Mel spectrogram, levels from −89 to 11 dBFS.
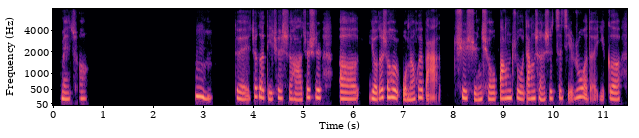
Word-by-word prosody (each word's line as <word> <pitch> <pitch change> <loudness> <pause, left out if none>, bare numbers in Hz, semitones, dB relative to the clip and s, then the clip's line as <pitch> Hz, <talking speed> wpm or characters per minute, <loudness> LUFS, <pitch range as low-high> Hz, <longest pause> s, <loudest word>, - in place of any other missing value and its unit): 没 200 -3 +1
错。 215 +1 -8 2.1
嗯。 245 -6 +4 0.4
对， 205 -5 0
这 275 -2 -1
个 260 -3 +3
的 200 -4 -3
确 225 +3 -1
是 225 -1 -4
哈， 185 -3 -1
就 250 +6 0
是， 245 -2 +2 0.3
呃， 205 0 +2 0.2
有 210 -4 +3
的 235 - +3
时 255 +1 +2
候 250 -2 +6
我 175 - +1
们 185 +2 -1
会 245 +3 +2
把 - - -1 0.3
去 235 -3 0
寻 190 -3 -2
求 200 -2 +1
帮 220 +3 +2
助 230 -3 0
当 210 +2 +2
成 215 -5 -1
是 220 0 0
自 225 +1 -1
己 - - -2
弱 265 +4 +1
的 - - -7
一 - - -10
个， 200 -1 0
220 Hz, 185 characters per minute, -19 LUFS, 200-240 Hz, 2.1 s, 候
